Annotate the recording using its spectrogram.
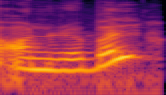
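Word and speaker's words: honorable: हां N vowel sound सही है क्योंकि हमारा ऑनरेबल ओ से प्रोनाउंस हो रहा है।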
